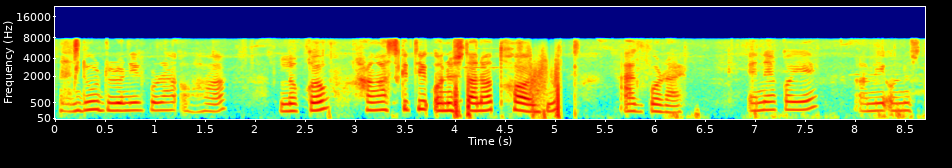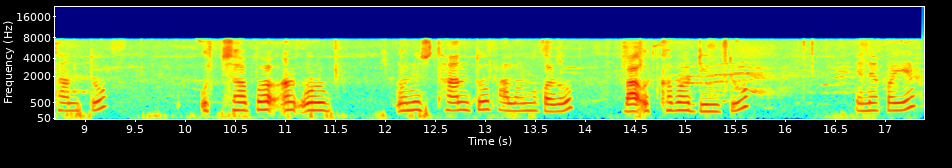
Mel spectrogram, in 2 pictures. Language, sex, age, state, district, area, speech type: Assamese, female, 45-60, Assam, Darrang, rural, spontaneous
